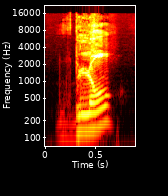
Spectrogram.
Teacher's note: notice I don't pronounce the D in the masculine, but once I put that E after it, that E makes it okay to pronounce that final consonant.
